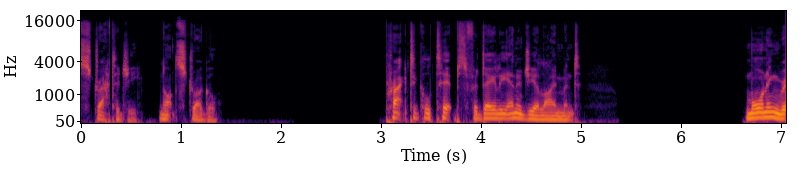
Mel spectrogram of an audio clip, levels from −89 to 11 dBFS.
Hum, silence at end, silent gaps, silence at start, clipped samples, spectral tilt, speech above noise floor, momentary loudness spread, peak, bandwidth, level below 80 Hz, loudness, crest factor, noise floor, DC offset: none; 0 s; 2.14-2.98 s, 5.39-6.62 s; 0 s; under 0.1%; -6.5 dB/octave; 52 dB; 16 LU; -6 dBFS; 16 kHz; -44 dBFS; -24 LUFS; 20 dB; -74 dBFS; under 0.1%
